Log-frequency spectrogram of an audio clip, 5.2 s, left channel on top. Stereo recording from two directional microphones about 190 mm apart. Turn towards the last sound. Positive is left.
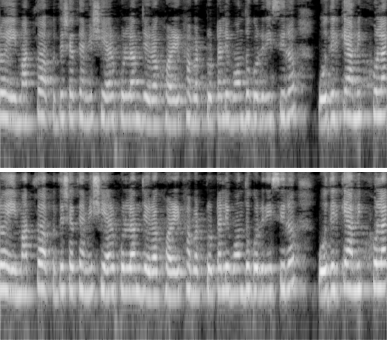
turn(degrees=-10)  # may be behind; listen again after turning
